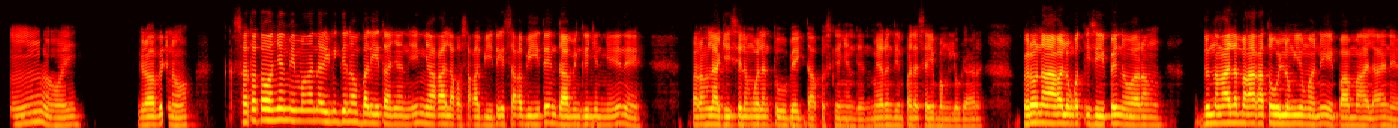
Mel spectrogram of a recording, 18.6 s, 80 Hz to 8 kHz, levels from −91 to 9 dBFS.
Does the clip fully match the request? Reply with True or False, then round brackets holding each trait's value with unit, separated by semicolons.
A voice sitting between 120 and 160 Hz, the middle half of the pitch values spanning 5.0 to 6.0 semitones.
False (140 Hz; 3.2 semitones)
